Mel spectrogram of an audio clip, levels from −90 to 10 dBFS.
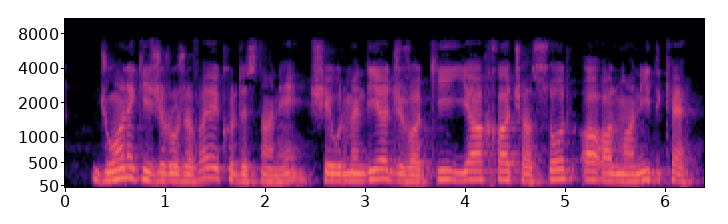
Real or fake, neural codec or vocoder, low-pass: real; none; 7.2 kHz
